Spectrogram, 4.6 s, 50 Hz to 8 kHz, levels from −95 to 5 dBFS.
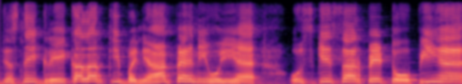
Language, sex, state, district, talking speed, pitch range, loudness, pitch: Hindi, female, Bihar, Patna, 170 wpm, 255-290 Hz, -13 LUFS, 275 Hz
